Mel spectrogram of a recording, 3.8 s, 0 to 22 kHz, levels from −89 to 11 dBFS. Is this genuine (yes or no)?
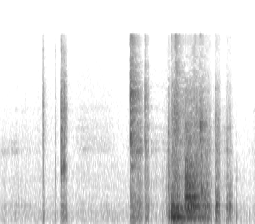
yes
